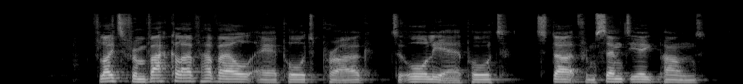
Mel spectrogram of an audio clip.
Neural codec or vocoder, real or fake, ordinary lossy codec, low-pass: none; real; MP3, 48 kbps; 14.4 kHz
